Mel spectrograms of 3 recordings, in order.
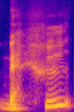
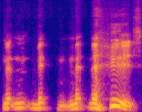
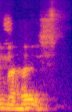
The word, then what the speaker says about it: Mehuys: the pronunciation right, Matthieu Mehuys. No, I did it again. I screwed it up. I'm sorry. It's Mehuys. Is that it? Yes, exactly. Matthieu Mehuys.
